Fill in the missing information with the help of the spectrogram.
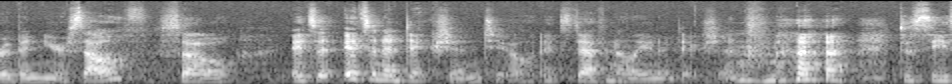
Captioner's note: laughs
